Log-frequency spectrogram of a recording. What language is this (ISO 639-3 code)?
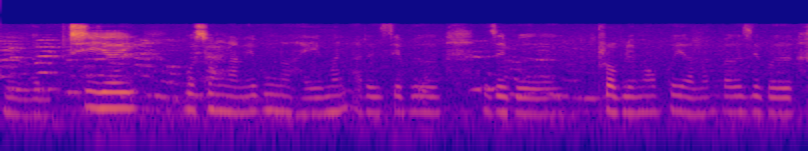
brx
